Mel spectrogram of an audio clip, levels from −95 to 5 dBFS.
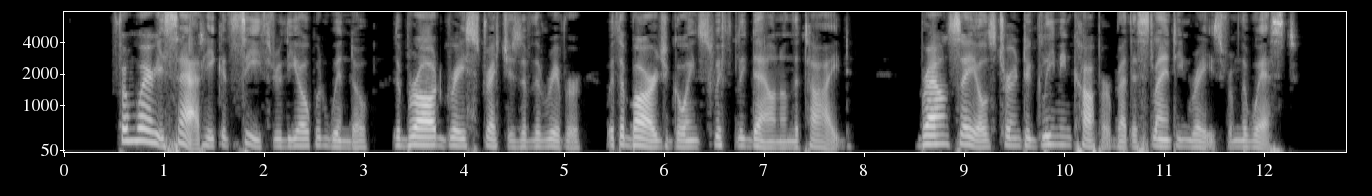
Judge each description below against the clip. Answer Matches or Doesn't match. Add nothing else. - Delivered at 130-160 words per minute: Doesn't match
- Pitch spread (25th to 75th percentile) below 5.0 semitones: Matches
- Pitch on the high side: Doesn't match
